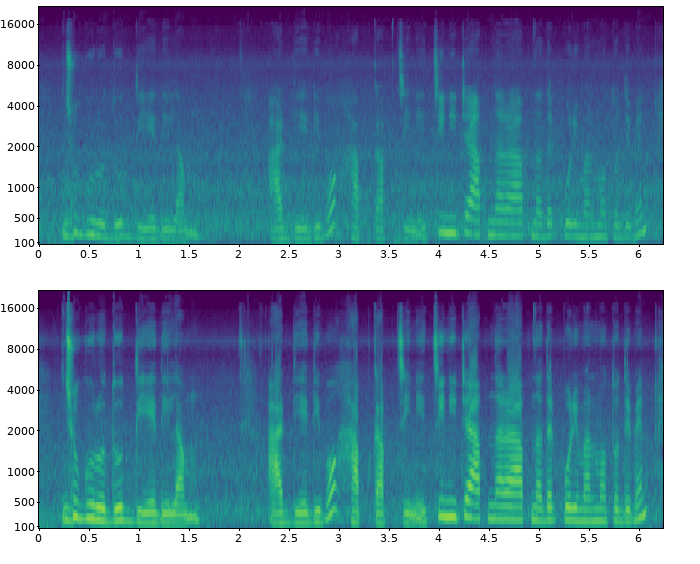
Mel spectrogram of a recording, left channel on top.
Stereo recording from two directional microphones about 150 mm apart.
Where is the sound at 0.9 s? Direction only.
65° right (ahead or behind).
